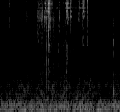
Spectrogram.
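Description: Metal tag and leash clip on a dog's collar jingling as the dog is rubbed and wriggles on its back. There are a few short jingles, the loudest about a second in.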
